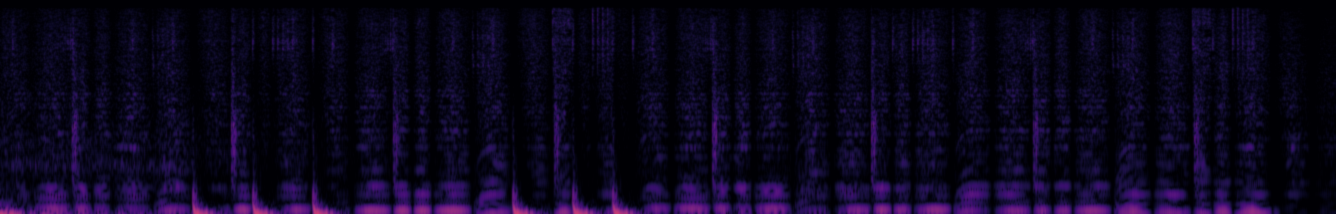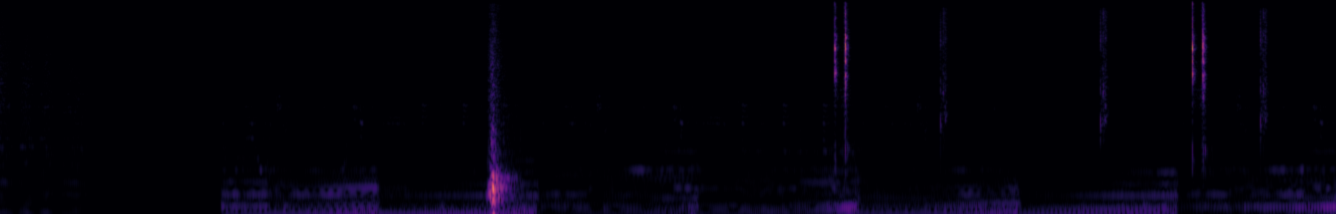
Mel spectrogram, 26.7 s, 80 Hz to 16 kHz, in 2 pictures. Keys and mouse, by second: 0.7 click, 2.1 Right, 2.6 Down, 3.4 Left, 3.8 click, 4.6 click, 4.9 Right, 5.3 click, 6.2 click, 6.5 Right, 6.9 Down, 7.2 click, 11.4 shift+click, 12.5 ctrl+g, 13.3-17.0 drag, 17.1 right click, 18.3 right click, 20.9 click, 22.6 click, 23.6-26.5 typing.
